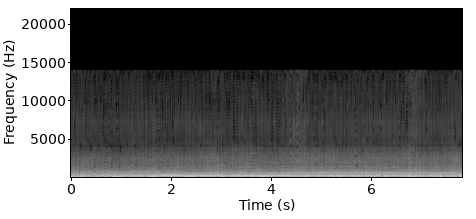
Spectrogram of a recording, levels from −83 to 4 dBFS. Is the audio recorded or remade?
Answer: remade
